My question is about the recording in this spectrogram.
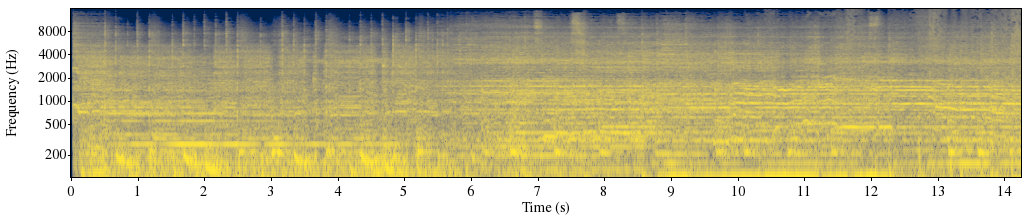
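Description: Live band playing rock music through a concert PA system, with singing; the bass gets heavier about six seconds in.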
